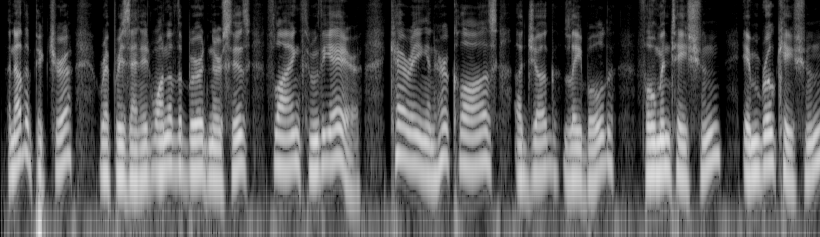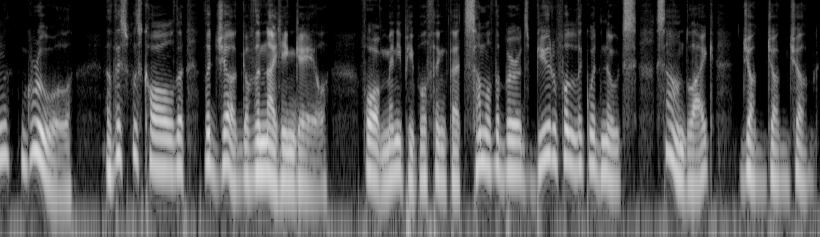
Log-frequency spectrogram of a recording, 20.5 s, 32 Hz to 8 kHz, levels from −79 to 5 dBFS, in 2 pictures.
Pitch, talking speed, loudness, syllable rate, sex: 145 Hz, 135 wpm, -17 LUFS, 4.4 syllables/s, male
